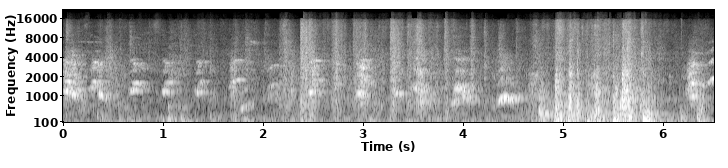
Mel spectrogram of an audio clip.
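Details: Shiba Inu puppies born on 21 September 2018, giving a steady run of high, thin whimpers and yips repeated about twice a second, some rising squeaks, over loud rustling and handling noise.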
